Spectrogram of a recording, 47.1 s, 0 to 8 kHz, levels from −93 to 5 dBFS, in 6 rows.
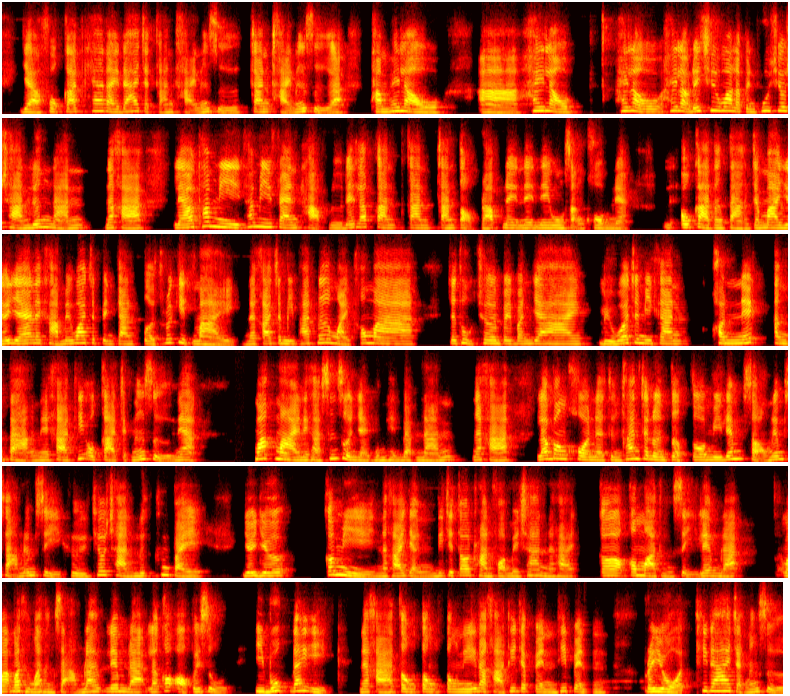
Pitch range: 190-235 Hz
